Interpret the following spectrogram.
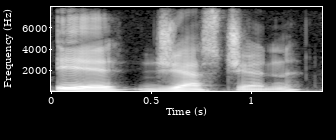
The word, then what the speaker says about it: egestion: better information egestion now this is not digestion it's e or E Justin e g e s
